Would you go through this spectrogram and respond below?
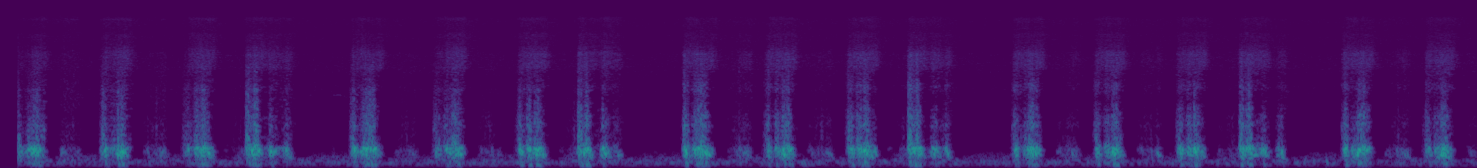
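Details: Heart sounds recorded at position P, patient standing, with dilated aortic root: repeating beats with a possible cyclic third heart sound that comes and goes, plus a sharp aortic vascular click.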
